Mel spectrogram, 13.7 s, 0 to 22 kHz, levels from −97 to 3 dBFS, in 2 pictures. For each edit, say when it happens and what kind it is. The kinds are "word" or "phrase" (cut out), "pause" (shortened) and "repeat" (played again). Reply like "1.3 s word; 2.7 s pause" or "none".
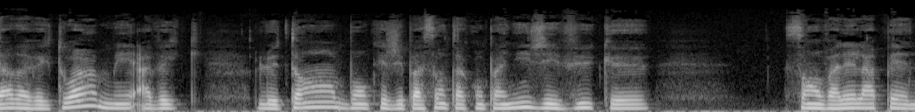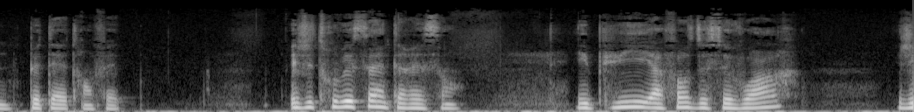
none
